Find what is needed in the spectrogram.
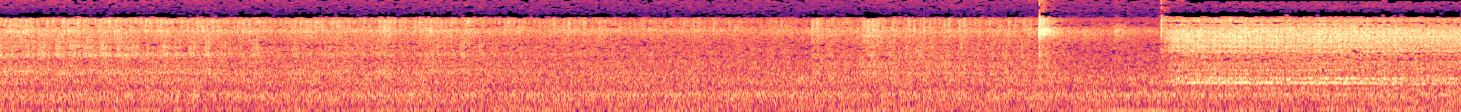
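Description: Small geared DC motor running steadily as it turns the antenna mount, with a sharp click about eight seconds in, after which the hum changes.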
